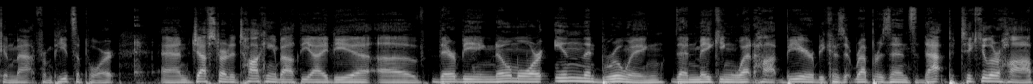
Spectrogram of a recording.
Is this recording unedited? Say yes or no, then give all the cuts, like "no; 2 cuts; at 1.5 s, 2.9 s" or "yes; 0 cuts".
no; 2 cuts; at 1.9 s, 5.9 s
